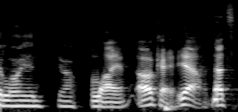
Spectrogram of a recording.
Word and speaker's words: Lyon: lion is it like leon yeah here here in america would you say lion lion okay when i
